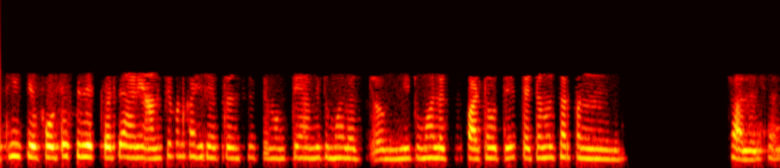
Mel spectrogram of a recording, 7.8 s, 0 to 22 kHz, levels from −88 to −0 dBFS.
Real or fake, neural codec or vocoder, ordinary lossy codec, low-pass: real; none; MP3, 24 kbps; 3.6 kHz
